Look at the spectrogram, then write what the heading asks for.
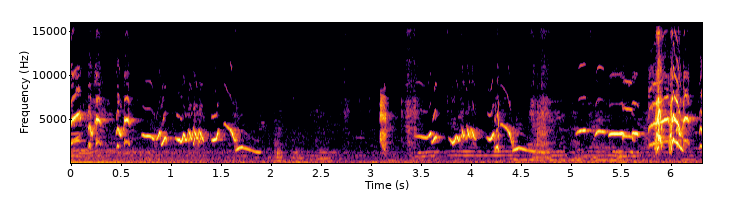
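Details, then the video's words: Oriental magpie-robin of the pastol type, used as a lure to test and provoke other magpie-robins: high, varied whistled phrases and quick slurred notes with pauses, over a faint low hum, ending in a sharp burst. "Tes Kacer Anda dengan Kacer Pastol Ini. Semakin lama makin Panas"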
